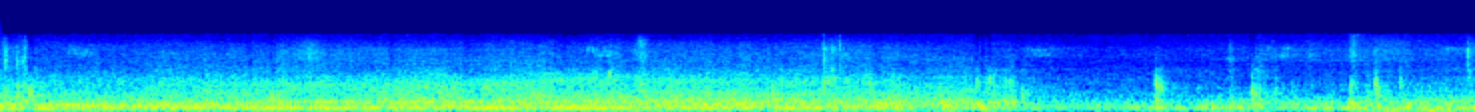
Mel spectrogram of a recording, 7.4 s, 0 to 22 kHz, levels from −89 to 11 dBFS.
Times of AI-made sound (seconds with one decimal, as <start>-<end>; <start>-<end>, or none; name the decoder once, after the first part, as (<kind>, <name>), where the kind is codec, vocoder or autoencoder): 1.4-2.7 (codec, SNAC); 4.5-5.1; 5.8-7.4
